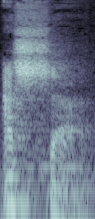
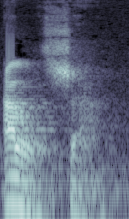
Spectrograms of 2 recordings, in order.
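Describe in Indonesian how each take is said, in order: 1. Huruf 'l' menyatu menjadi bunyi 'sh' yang ganda. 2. Huruf 'l' dibaca jelas sebelum 'sh'. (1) "alnya dimasukkan ke dalam huruf shin" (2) "tidak boleh"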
